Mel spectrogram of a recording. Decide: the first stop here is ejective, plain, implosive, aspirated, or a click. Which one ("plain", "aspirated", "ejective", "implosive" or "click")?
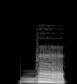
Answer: plain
